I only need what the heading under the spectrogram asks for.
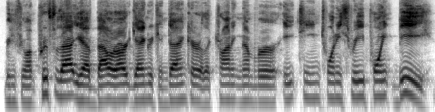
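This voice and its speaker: A man teaching a Bible class, explaining Greek grammar step by step, spelling out words and clearing his throat often. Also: medium pitch, fairly even intonation, brisk. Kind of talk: verse-by-verse Bible class lecture.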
